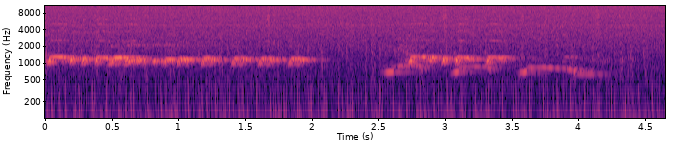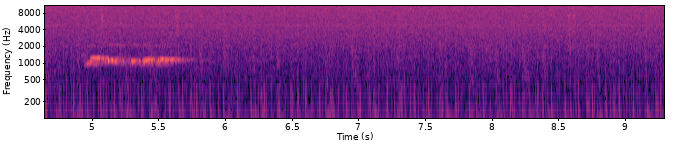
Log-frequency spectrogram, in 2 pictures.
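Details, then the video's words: At night, a local wild zebra dove gives a long fast rolling trill, then a burst of short dropping coo notes, and after a pause another brief trill, all over steady low-pitched background rumble. "BURUNG PERKUTUT LOKAL ALAM GACOR DI MALAM HARI"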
